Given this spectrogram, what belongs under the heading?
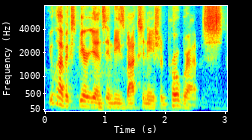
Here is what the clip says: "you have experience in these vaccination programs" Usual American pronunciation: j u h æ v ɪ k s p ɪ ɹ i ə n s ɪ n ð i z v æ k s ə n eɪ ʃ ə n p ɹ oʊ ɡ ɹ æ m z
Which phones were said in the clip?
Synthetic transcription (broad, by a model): j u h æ v ɪ k s p ɪ ɹ i ə n s ɪ n ð i z v æ k s ə n eɪ ʃ ə n p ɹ oʊ ɡ ɹ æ m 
